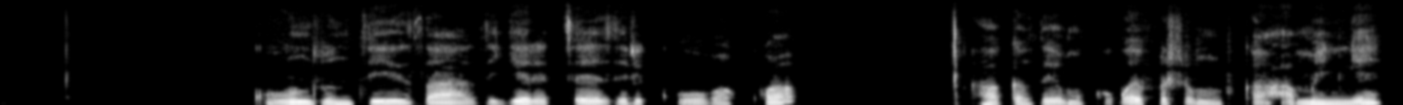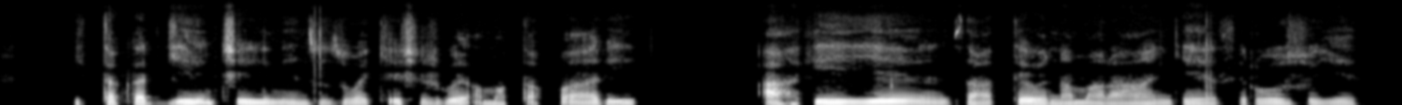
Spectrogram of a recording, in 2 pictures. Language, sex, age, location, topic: Kinyarwanda, female, 25-35, Musanze, government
